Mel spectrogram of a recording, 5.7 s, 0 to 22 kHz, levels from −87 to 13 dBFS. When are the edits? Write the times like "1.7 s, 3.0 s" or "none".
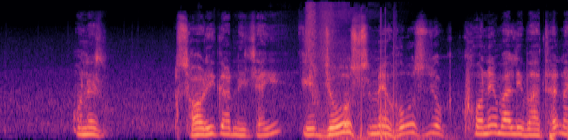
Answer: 2.9 s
